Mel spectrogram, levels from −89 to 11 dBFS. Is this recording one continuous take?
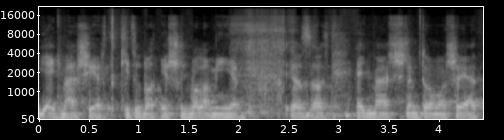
no; 2 cuts; at 1.2 s, 2.4 s

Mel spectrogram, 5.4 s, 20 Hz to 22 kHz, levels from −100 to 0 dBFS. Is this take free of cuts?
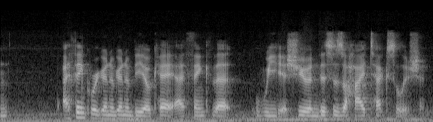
no; 3 cuts; at 1.4 s, 3.5 s, 4.0 s

